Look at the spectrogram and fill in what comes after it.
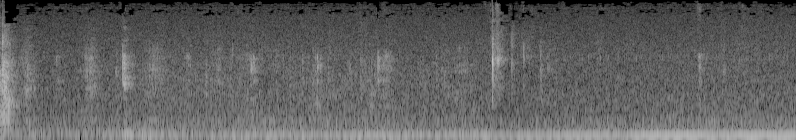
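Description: Close-miked chewing and biting of French fries, with small wet mouth clicks scattered through. A steady low hum underneath gets louder about two-thirds of the way in.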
